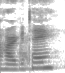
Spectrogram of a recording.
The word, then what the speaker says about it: Hargitay: But, like, the one that I always come back to is the lead on Law & Order SVU, Mariska Hargitay? – Yes, okay.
